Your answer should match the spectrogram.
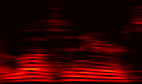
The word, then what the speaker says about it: Lacenaire: Tell me about this Lacenaire and how Lacenaire. He was influenced by him. I apologize for the pronunciation. – Yes, yeah, Lacenaire. So my book tells two stories.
